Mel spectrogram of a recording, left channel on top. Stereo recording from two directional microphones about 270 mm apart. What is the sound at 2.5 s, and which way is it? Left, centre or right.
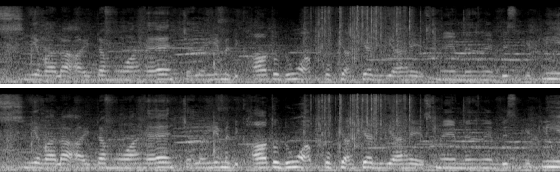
Speech, centre.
